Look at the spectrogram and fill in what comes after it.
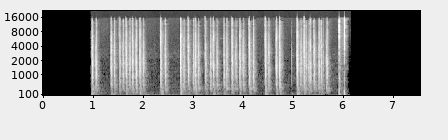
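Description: Keyboard typing sound effect: runs of quick key clicks in several bursts, starting about a second in and ending with two sharper clicks about six seconds in.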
